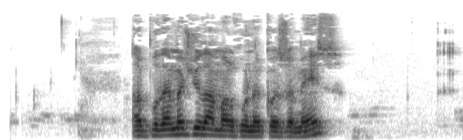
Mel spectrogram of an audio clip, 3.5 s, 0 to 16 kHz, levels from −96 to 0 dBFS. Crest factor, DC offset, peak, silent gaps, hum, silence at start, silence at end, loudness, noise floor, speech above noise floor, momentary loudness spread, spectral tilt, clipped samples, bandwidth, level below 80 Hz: 18 dB; under 0.1%; -2 dBFS; none; none; 1 s; 0.95 s; -17 LUFS; -68 dBFS; 52 dB; 7 LU; -6 dB/octave; under 0.1%; 11 kHz; -68 dBFS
